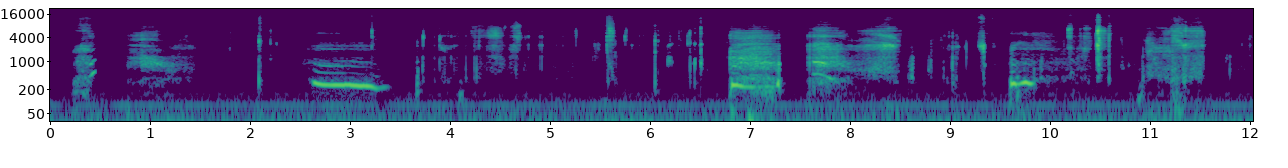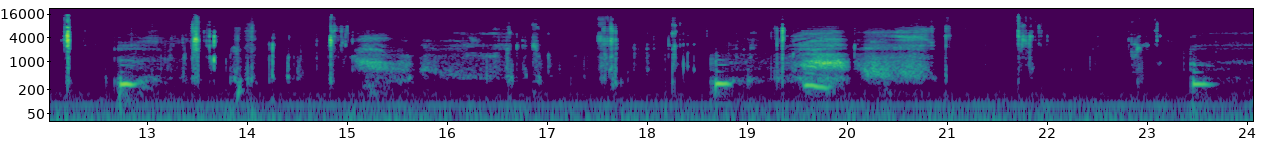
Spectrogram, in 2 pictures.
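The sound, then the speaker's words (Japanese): Kissing sounds, many soft wet smacks and lip pops arriving in irregular clusters with short quiet gaps between them, faint and intimate throughout. “こうしていっぱいチューしたかったの。”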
